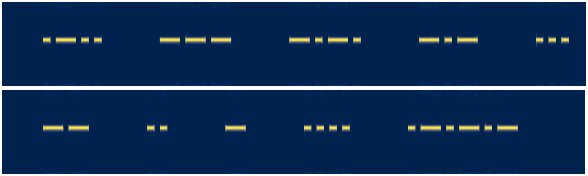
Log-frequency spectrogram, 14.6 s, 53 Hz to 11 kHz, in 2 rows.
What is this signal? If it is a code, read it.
Morse code, heard as a keyed tone, about 15 wpm, spaced as for 8 wpm, 1000 Hz. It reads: LOCKSMITH.
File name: qotdfiles / 8wpm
